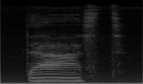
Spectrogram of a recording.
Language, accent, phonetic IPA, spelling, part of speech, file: Persian, Iran, [d̪æst̪ʰ], دست, classifier / noun, Fa-دست.ogg
- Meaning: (classifier) classifier for a set or suite of objects; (noun) 1. hand 2. arm 3. hand (side; part, camp; direction, either right or left)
